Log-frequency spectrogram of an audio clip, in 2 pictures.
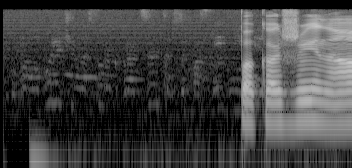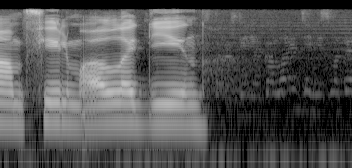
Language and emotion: Russian, sad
